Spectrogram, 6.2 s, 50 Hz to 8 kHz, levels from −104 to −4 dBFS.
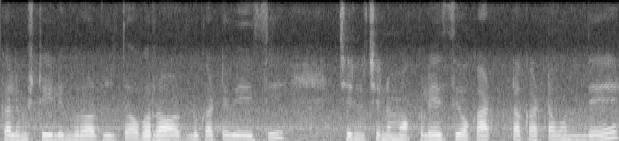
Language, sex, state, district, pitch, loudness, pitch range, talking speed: Telugu, female, Andhra Pradesh, Srikakulam, 220 Hz, -17 LUFS, 215-230 Hz, 105 wpm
